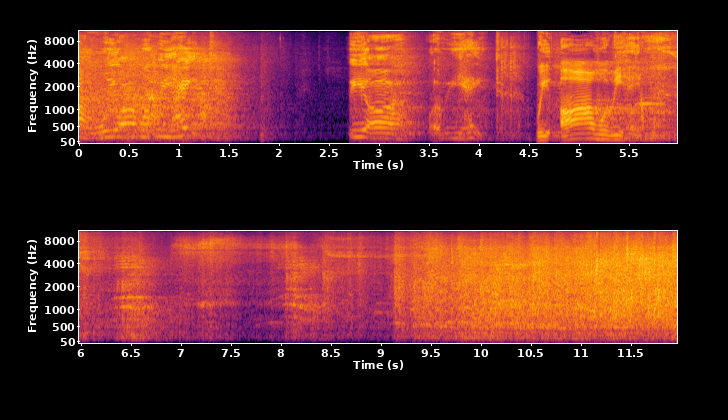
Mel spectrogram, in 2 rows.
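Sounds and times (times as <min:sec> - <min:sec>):
speech: 0:00.3 - 0:01.5, 0:02.7 - 0:06.0
audience applause: 0:09.1 - 0:11.9.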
